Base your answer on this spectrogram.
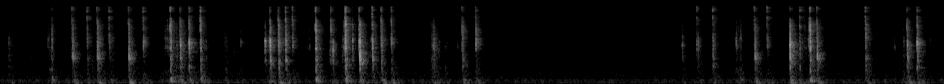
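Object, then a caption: Plastic mechanical keyboard. Fingertips type quickly on the keys of a backlit black plastic mechanical keyboard, producing rapid bursts of short, bright clacking keystrokes over a faint steady low hum. The typing pauses for about two seconds midway, then resumes in quick runs to the end.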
